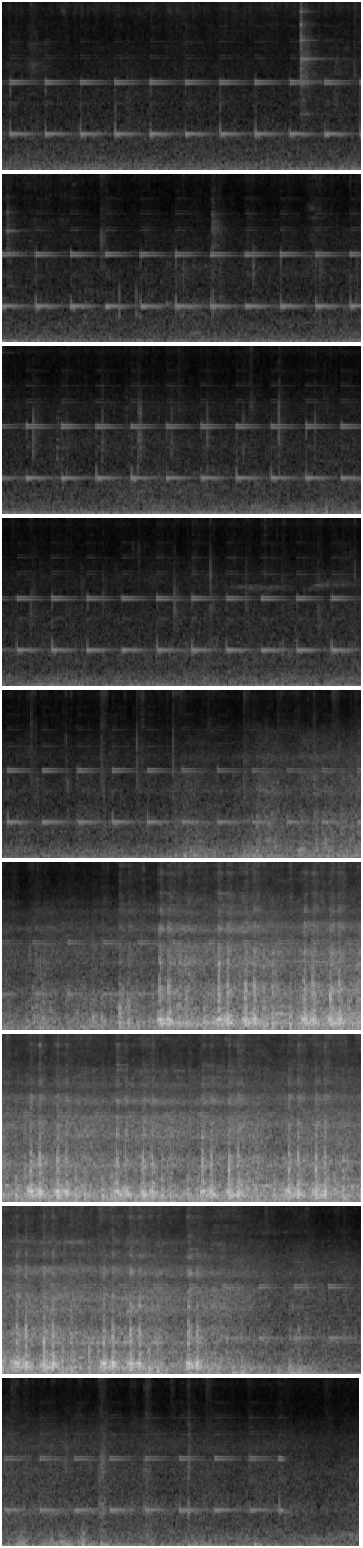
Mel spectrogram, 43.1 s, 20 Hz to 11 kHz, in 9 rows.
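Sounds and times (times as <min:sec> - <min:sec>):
level crossing bell ringing: 0:00.0 - 0:27.2, 0:36.6 - 0:42.2
train wheels clacking over rail joints: 0:20.6 - 0:41.2.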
